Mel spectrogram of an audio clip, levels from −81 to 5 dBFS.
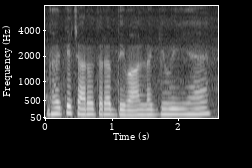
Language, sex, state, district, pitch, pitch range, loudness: Hindi, male, Chhattisgarh, Raipur, 140 Hz, 130-150 Hz, -15 LUFS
